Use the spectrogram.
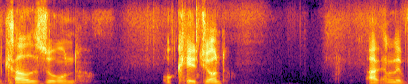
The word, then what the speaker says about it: calzone: Right, John from New Jersey has said, you don't pronounce the E in calzone.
